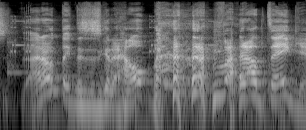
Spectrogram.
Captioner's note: chuckles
